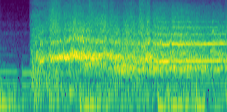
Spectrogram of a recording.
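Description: A loud car tire screech bursts in suddenly and holds as a harsh, high squeal of skidding brakes for about two seconds, with no voices.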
